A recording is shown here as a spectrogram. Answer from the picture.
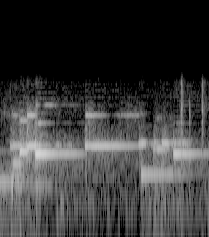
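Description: A simple melody played one note at a time, some notes held for about a second, with a couple of sharp clicks near the end.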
